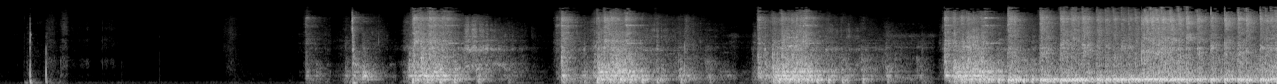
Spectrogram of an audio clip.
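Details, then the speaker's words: 1991 Lawn Boy L21ZPN two-stroke mower on full choke, fuel just turned on: a few pulls and coughs, then runs loud and raspy; owner points to the exhaust gasket as the noise source, before muffler replacement. "Okay, so you heard how noisy it is. You saw that it runs though."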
